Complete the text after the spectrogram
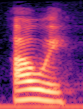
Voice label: female hello, latin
